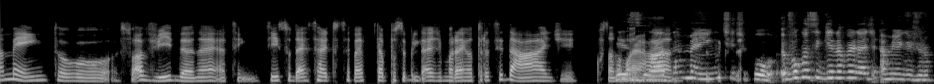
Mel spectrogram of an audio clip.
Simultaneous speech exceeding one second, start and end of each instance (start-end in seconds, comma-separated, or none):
6.1-7.4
